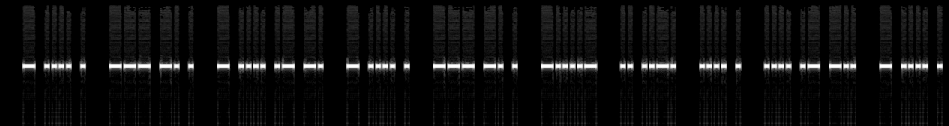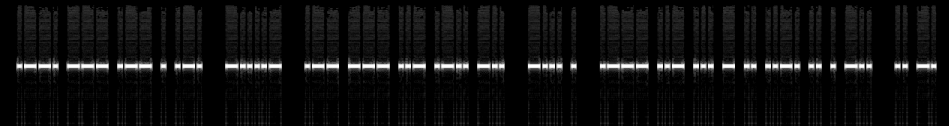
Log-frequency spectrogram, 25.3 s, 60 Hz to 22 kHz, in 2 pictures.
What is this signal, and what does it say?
Morse code, heard as a keyed tone, about 25 wpm, 1000 Hz. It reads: THE ONE THAN THE ONE - IF HE HAD THE POWER - WOULD BE JUSTIFIED IN
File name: qotdfiles / 25wpm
